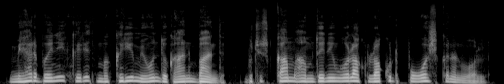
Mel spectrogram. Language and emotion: Kashmiri, fearful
